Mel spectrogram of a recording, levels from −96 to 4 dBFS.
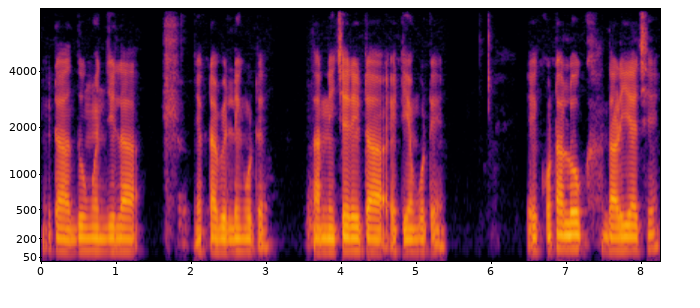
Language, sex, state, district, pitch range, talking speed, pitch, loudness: Bengali, male, West Bengal, Malda, 100-105 Hz, 140 wpm, 100 Hz, -19 LUFS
